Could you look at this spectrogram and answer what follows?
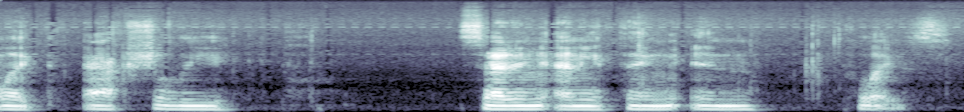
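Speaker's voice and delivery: ordinary talk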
